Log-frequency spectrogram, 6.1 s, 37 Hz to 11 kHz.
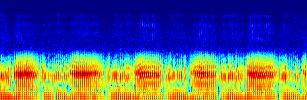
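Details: Purring of a domestic cat when happy: continuous low rattling hum, louder swells recurring near every 1.2 seconds, five or six cycles, close and steady with no background sounds.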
